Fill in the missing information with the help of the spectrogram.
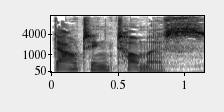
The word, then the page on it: doubting thomas: British English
